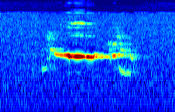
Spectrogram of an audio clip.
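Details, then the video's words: One drawn-out whistle from a white-bellied nothura, steady in pitch with a slight waver and a brief downward flick at the end, set against silence. "Canto da Codorna do Nordeste Nothura Boraquira"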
